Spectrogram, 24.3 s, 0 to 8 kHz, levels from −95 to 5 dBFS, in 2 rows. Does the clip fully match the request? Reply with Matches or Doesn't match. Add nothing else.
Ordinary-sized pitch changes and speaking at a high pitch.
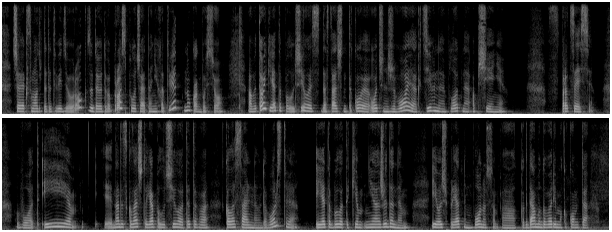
Doesn't match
